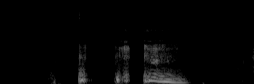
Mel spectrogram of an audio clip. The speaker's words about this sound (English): Got a bit of a cough.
